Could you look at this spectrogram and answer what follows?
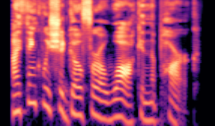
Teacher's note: Notice the connected speech here. Walk in becomes walkin.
